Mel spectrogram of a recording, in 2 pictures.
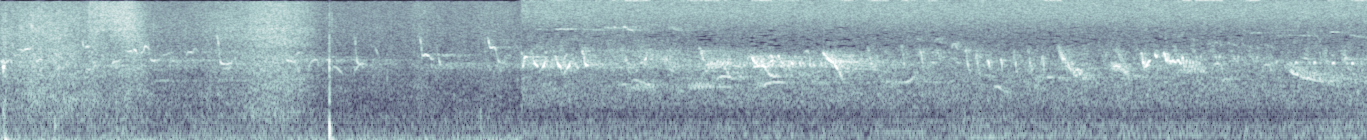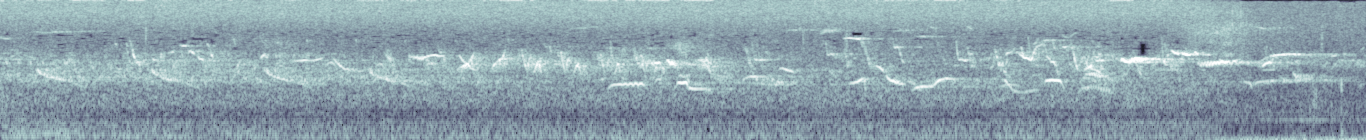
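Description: Small songbirds singing: a dense run of short, high chirps and twittering phrases, fairly faint. A low rumble underneath cuts off about two and a half seconds in.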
